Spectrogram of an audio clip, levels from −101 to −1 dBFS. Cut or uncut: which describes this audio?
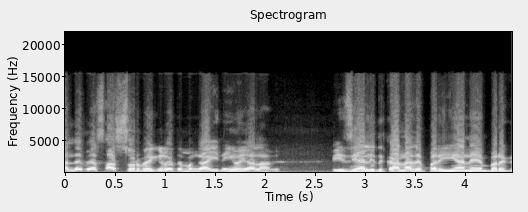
uncut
